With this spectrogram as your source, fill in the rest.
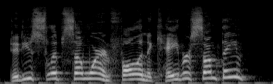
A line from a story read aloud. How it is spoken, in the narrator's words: I yelled out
